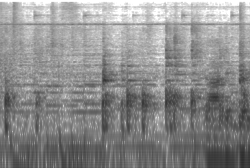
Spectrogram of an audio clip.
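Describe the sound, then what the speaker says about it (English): A spoon scrapes and knocks around a pot of Jamaican-style cornmeal porridge with red callaloo, irregular close stirring strokes with soft clinks and a light sizzle underneath. "Don't stop stirring like a porridge you're making."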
